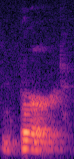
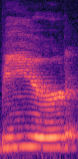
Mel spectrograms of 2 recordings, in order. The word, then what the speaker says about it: bird: the same thing because sometimes that combination right there ir sounds like an er so the correct pronunciation is bird okay not something like beard or something like that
